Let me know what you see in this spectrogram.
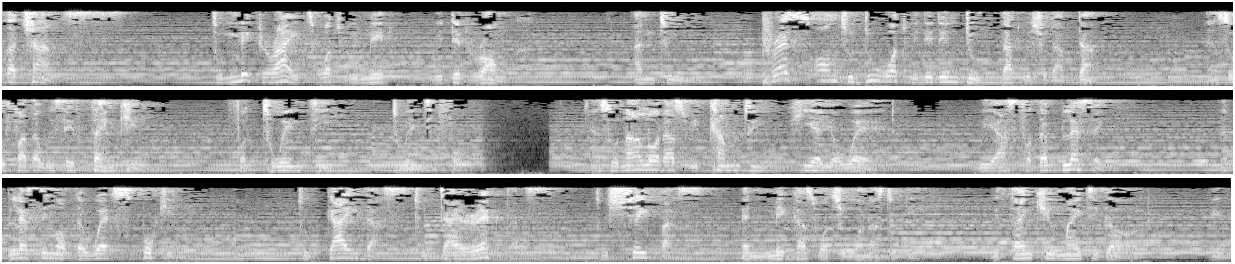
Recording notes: Preached at the Covenant Sunday Victory Secrets Service - Makarios Cathedral, HQ. Preached at the Covenant Sunday Victory Secrets Service - Makarios Cathedral, HQ.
